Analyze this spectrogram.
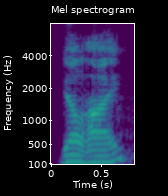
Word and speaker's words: Delhi: His education is as a graduate of the State University of New York at Delhi, pronounced Delhi.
